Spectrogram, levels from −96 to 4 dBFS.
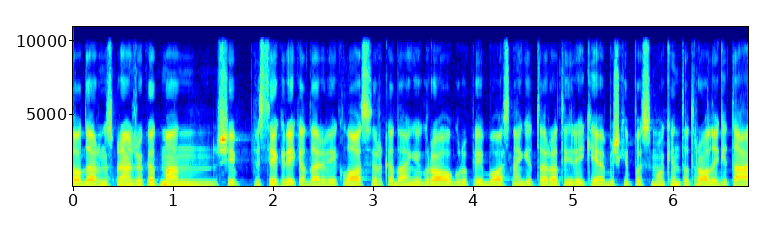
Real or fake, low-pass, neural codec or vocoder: real; 9.9 kHz; none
